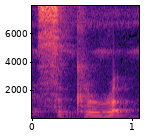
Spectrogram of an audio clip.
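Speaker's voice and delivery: "skr" sounded out slowly, piece by piece; slow teacher's breakdown of "skr"; cluster broken down. Shown as a demonstration. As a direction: draw out "skr" as s, k, r. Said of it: "all sticking together".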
